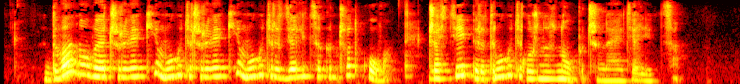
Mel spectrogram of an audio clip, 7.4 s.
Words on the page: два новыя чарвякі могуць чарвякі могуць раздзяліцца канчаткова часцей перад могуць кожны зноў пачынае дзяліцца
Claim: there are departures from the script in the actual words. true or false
false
